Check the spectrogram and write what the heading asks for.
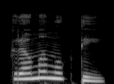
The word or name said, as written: ಕ್ರಮಮುಕ್ತಿ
